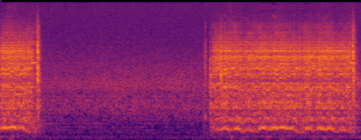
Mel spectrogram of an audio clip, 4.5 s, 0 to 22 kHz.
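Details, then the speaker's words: 1967 Mercury Monterey, 390 big block V8, parked since 1992, mouse-chewed wiring being repaired: two bursts of steady starter cranking, about two and a half turns a second, start the moment the key is switched on, an unintended crank. "As soon as I turned the key on, she just started uh cranking. That's not right."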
